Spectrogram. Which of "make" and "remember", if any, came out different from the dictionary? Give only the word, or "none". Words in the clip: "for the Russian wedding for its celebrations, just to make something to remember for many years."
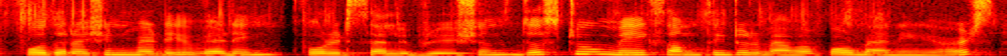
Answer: none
